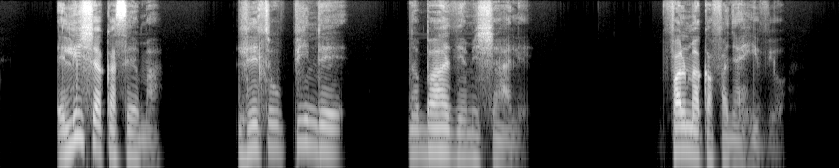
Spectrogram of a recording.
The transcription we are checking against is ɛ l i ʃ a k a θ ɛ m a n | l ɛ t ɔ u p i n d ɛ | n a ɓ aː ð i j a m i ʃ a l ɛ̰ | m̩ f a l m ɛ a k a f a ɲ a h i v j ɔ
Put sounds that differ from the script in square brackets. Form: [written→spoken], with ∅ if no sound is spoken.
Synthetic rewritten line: ɛ l i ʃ a k a [θ→s] ɛ m a [n→∅] | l ɛ t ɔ u p i n d ɛ | n a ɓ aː ð i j a m i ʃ a l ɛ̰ | m̩ f a l m ɛ a k a f a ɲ a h i v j ɔ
